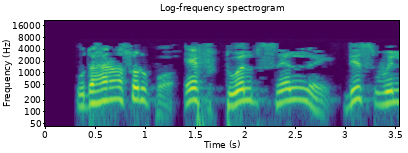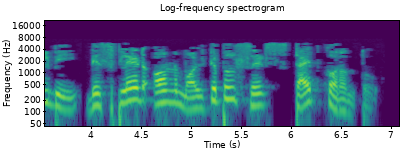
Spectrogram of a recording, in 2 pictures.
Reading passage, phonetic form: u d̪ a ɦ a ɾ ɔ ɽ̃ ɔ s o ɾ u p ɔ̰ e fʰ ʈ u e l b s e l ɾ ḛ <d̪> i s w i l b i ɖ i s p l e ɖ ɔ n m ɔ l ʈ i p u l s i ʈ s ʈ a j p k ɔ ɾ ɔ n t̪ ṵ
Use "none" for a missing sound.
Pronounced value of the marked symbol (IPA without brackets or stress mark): d̪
